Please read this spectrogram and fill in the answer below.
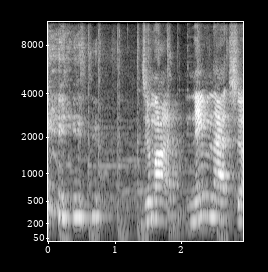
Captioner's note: laughs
